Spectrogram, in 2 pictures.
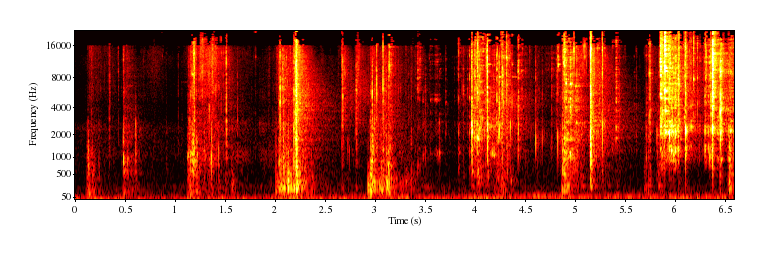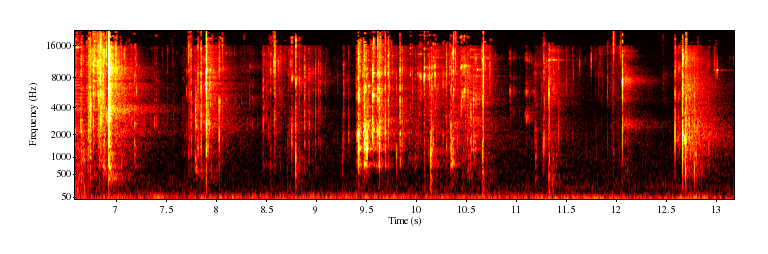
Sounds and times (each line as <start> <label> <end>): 0.0 walking in the abandoned factory, on broken glass 13.1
